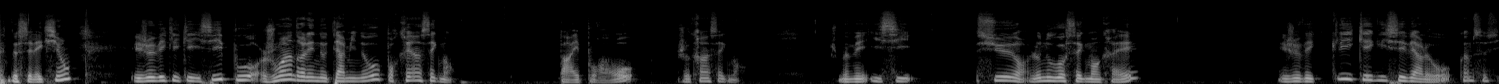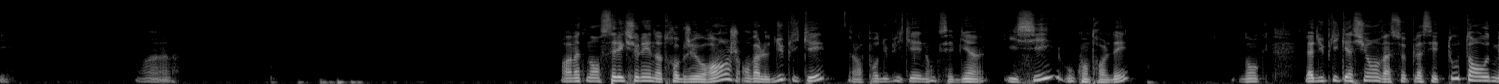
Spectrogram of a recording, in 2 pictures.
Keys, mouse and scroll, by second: 4.6 click, 5.5 click, 7.1 click, 10.9 middle click, 11.9 middle click, 13.4-14.6 drag, 15.4-16.4 drag, 17.2 click, 18.2 KP_Subtract, 19.1 middle click, 19.1-19.6 scroll down 1, 19.7 middle click, 19.7-20.0 scroll down 1, 20.2 click, 20.9 click, 26.5 click.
